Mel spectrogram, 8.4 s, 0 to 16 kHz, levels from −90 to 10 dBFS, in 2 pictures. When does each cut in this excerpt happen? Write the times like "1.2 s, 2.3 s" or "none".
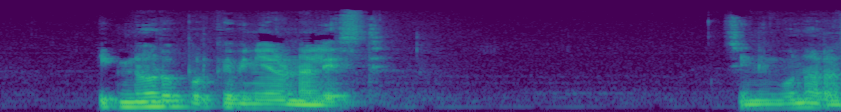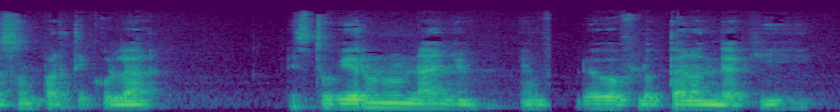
6.9 s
